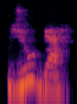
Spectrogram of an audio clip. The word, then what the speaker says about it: julgar: En portugués, julgar. Jugar. Julgar. Como si fuesen dos U, porque jul con L.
